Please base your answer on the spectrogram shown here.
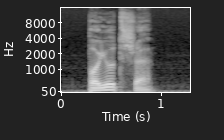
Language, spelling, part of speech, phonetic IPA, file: Polish, pojutrze, adverb / noun, [pɔˈjuṭʃɛ], Pl-pojutrze.ogg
